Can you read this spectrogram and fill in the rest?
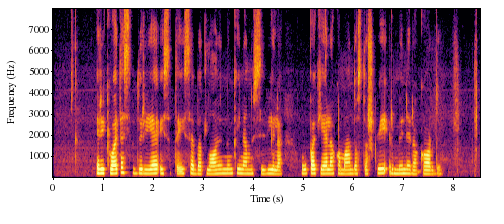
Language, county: Lithuanian, Kaunas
